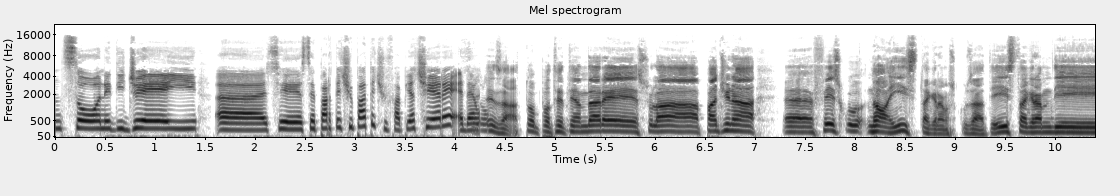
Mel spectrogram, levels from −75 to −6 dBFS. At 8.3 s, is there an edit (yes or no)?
no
